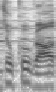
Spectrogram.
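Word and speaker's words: 熟語: And then Jukugo, this one is actually also quite used unaccented.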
